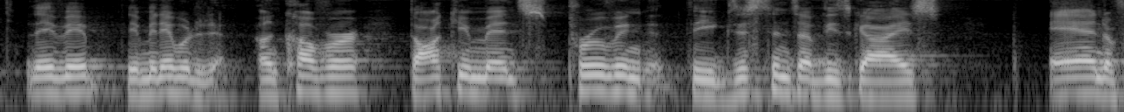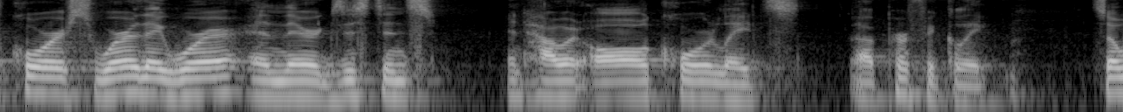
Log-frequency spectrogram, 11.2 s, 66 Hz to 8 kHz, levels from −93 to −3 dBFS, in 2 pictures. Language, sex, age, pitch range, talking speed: English, male, 30-49, 125-150 Hz, 160 wpm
